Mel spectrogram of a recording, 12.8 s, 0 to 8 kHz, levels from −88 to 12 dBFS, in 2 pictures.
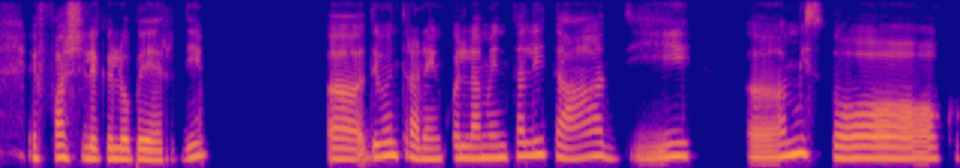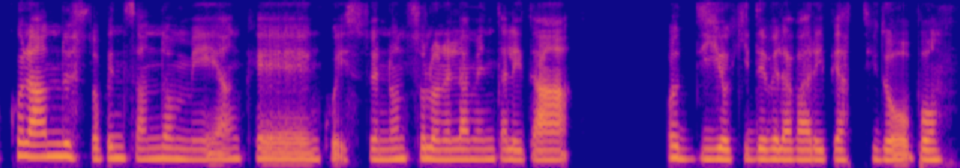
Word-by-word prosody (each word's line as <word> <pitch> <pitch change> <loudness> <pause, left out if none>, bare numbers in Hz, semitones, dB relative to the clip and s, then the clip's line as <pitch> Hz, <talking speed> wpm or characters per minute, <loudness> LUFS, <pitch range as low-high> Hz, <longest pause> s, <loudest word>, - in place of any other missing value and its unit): è 195 - -3
facile 190 -1 +1
che 180 - -2
lo 175 -1 +5
perdi. 175 +6 +1 0.8
Uhm, 180 -1 +3
devo 210 +3 +1
entrare 215 -6 +1
in 180 - -1
quella 195 0 0
mentalità 205 +1 0
di, 205 +3 -2 0.4
uhm: 100 - +2
"Mi 265 - +6
sto 95 - +3
coccolando 215 +2 +2
e - - +3
sto 185 -2 -5
pensando 185 -1 -2
a - - 0
me 170 - -3
anche 90 +1 -4
in 90 -1 0
questo", 170 - -7
e - - 0
non 175 +2 0
solo 185 -1 0
nella 170 +1 0
mentalità: 170 - +1 0.7
"Oddio, 175 -2 +1
chi 175 - -11
deve 175 0 +1
lavare 170 -1 +1
i - - -2
piatti 170 0 -6
dopo". 165 0 +2
180 Hz, 170 wpm, -21 LUFS, 170-195 Hz, 0.8 s, Mi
